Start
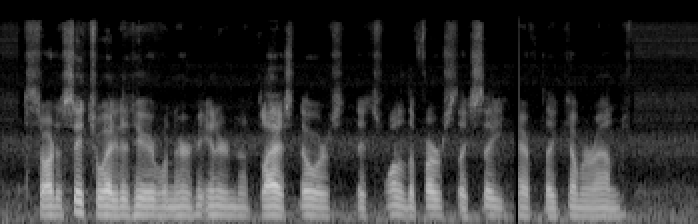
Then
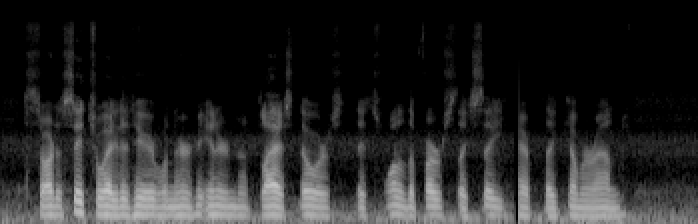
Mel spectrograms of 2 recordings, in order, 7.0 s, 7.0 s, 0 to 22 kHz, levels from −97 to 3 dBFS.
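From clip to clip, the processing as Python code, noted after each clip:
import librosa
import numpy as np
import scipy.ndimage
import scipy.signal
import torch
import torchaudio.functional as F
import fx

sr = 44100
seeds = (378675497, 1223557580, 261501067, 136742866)

y = fx.tilt_eq(x, sr, slope=-3.5)
y = y * 10.0 ** (-7.0 / 20.0)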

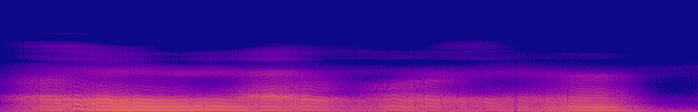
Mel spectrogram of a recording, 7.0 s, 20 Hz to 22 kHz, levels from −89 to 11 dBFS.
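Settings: y = fx.spec_blur(x, sr, span_ms=502.0)
y = y * 10.0 ** (2.5 / 20.0)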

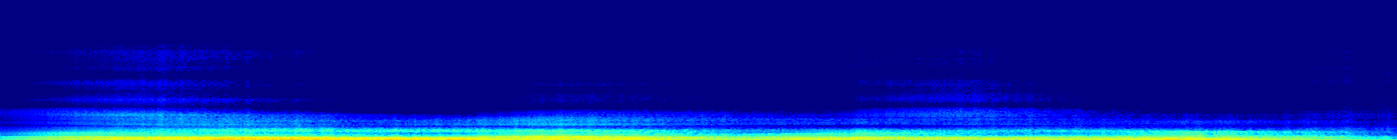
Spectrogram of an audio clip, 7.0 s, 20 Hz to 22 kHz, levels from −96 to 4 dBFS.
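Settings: y = fx.echo_split(x, sr, split_hz=390.0, low_ms=83, high_ms=219, feedback_pct=52, wet_db=-4)
y = fx.sustainer(y, sr, db_per_s=21.0)
y = y * 10.0 ** (-4.5 / 20.0)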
